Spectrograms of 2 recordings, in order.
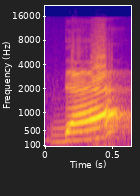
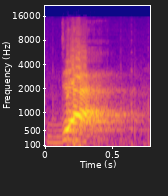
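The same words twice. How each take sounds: First: The syllable is clear with no breath. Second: The syllable is said with escaping breath. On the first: The speaker calls it right. "dal dikeluarkan dengan suara yang bersih, suara yang jernih tanpa beriringan dengan nafas" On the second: The speaker calls it wrong. "Tidak boleh huruf dal dilafazkan dengan nafas beriringan"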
